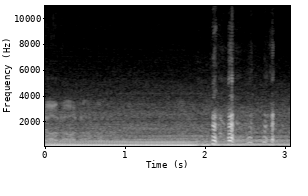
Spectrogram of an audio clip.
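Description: Loud Tomei exhaust on a Subaru WRX with Stage 2+ tune droning at idle up close, a deep steady rumble, followed by brief voices talking over the engine.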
